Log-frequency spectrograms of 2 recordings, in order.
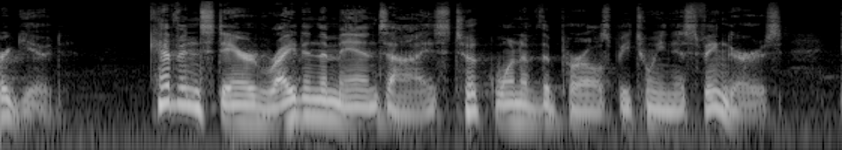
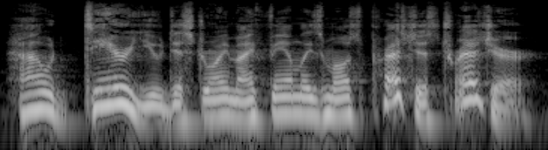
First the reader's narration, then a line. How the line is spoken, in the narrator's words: McKay whined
